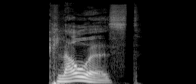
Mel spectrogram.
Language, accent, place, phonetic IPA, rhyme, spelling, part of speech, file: German, Germany, Berlin, [ˈklaʊ̯əst], -aʊ̯əst, klauest, verb, De-klauest.ogg
- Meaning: second-person singular subjunctive I of klauen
